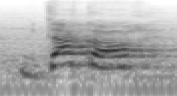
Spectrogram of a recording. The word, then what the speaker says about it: d'accord: You don't have to pronounce this last consonant D, it's still R. D'accord, d'accord, which means okay.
